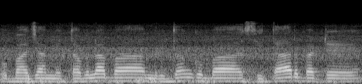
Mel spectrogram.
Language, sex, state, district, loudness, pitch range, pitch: Bhojpuri, male, Uttar Pradesh, Varanasi, -16 LUFS, 140-155 Hz, 145 Hz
